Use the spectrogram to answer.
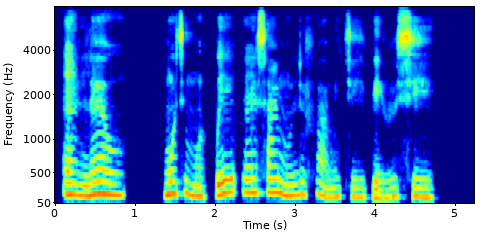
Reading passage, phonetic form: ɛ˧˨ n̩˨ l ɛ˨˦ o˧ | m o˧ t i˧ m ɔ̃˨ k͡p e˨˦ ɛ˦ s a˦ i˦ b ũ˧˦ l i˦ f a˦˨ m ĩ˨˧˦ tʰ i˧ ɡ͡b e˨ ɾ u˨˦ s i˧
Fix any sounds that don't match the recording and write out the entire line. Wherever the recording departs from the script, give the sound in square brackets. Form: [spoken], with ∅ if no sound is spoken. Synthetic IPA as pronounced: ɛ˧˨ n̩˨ l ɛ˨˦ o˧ | m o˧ t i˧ m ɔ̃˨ k͡p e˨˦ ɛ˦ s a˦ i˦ [m] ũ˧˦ l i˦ f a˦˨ m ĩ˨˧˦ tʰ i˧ ɡ͡b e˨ ɾ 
